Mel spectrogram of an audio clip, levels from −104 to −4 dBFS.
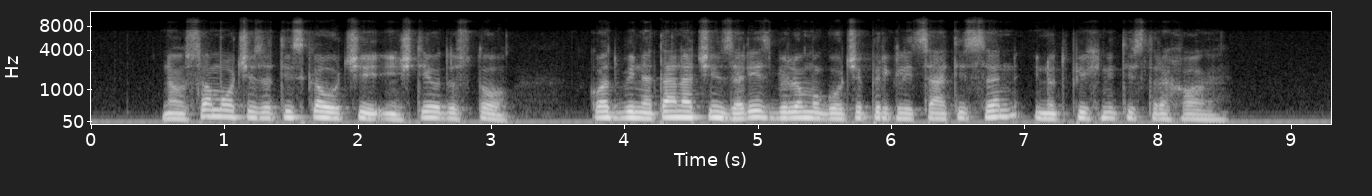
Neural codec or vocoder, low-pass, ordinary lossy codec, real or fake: none; 7.2 kHz; Opus, 24 kbps; real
